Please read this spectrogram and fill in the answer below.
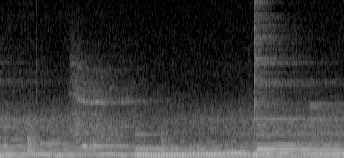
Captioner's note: sighing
